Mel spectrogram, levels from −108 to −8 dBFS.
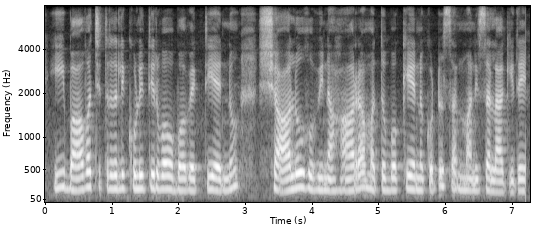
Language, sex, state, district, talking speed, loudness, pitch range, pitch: Kannada, female, Karnataka, Bangalore, 115 wpm, -16 LUFS, 180-210 Hz, 190 Hz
